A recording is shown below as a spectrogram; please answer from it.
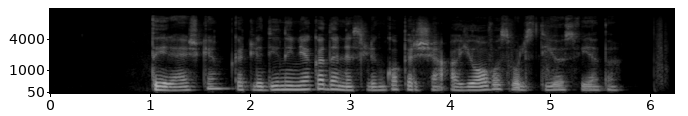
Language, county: Lithuanian, Vilnius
